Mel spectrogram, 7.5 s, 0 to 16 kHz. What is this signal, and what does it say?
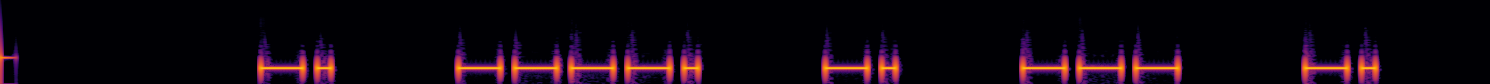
Morse code, heard as a keyed tone, about 17 wpm, spaced as for 10 wpm, 700 Hz. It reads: N9NON
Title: USA Call Signs - 3x Character Spacing - 17wpm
